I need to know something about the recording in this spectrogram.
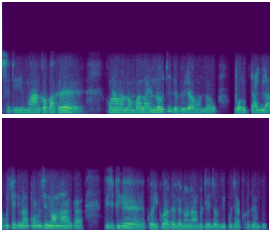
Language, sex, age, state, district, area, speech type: Odia, male, 30-45, Odisha, Balasore, rural, conversation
